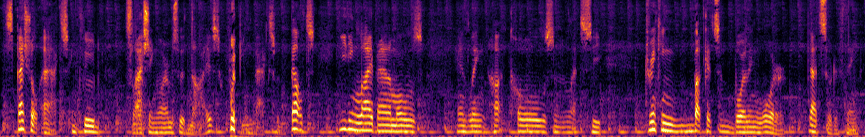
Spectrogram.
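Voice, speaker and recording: Animated male radio host over music. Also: mid-range voice, unhurried. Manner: dry, wry, conversational. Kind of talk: radio documentary narration.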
